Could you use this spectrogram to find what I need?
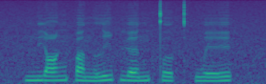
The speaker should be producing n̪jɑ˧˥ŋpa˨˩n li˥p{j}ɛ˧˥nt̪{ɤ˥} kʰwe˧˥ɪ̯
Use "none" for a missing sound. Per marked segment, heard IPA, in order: ɥ, ɤ˧˥

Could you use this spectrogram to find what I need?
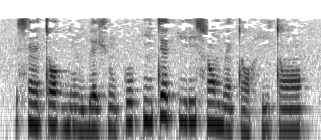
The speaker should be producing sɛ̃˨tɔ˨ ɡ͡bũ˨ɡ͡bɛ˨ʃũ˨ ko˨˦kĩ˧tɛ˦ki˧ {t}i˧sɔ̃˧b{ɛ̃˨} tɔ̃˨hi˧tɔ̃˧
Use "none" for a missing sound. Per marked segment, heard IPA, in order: ɾ, ɛ̃˨

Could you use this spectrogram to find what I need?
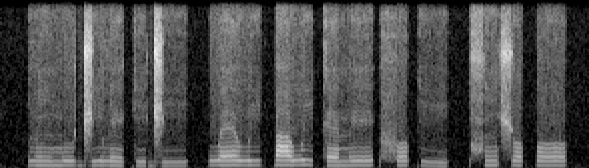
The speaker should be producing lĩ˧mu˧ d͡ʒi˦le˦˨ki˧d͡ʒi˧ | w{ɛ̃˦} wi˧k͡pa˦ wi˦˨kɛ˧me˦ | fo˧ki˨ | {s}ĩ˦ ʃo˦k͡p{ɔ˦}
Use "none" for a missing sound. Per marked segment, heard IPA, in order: ɛ˦, s, o˦

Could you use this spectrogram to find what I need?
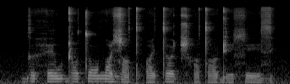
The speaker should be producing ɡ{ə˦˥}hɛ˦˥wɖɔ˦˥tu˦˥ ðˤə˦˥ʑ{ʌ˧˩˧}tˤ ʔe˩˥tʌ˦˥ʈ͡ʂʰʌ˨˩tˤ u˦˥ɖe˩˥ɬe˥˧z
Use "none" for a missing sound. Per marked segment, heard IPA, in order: ə˦˥, ʌ˧˩˧

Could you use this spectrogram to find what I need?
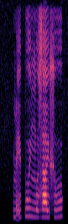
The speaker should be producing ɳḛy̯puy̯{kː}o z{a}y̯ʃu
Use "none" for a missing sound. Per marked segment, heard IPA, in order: ŋ, a

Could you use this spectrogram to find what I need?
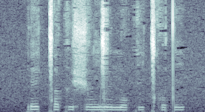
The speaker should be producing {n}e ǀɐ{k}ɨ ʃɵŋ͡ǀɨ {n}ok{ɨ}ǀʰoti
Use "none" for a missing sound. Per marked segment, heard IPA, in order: ɾ, k, n, i

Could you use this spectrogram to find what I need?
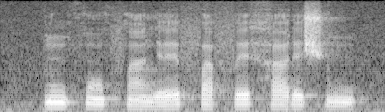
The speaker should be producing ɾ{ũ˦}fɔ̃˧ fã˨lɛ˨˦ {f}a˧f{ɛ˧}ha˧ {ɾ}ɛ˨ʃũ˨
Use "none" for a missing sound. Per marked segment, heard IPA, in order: ũ˦, f, ɛ˦, ɾ

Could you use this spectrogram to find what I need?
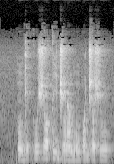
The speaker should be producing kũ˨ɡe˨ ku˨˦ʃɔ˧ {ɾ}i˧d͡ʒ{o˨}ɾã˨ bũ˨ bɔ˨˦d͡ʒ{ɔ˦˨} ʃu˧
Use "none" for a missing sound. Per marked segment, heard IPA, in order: t, o˨, ɔ˦˨

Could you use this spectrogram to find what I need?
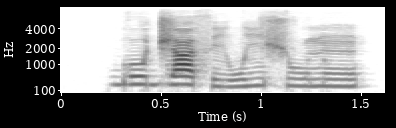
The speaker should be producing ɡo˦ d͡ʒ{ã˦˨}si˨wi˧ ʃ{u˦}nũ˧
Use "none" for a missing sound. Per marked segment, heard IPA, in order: a˦˨, u˧

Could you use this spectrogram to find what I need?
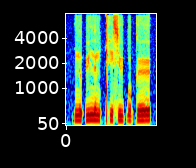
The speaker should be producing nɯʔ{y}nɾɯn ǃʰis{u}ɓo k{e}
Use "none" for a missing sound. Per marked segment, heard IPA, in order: y, y, ø

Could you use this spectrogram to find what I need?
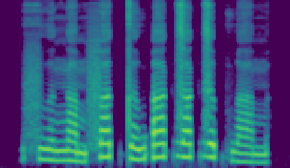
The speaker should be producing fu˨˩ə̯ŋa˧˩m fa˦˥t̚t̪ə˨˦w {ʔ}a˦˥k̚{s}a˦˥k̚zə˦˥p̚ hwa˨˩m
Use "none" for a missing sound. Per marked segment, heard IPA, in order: ʔ, z

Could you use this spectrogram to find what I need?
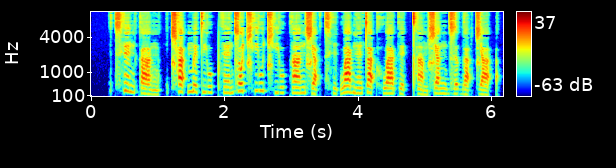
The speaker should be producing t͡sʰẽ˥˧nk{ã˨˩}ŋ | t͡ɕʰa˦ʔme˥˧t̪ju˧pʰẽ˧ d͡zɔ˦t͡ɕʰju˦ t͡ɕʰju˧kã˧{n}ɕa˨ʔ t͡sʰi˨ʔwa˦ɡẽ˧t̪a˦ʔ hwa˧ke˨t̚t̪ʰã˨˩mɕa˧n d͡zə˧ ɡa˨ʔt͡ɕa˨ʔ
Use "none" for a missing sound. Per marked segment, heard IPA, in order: a˨˩, n

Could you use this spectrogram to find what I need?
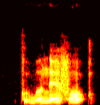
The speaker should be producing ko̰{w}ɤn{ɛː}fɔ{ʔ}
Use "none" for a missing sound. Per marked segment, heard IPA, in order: w, ɛː, k

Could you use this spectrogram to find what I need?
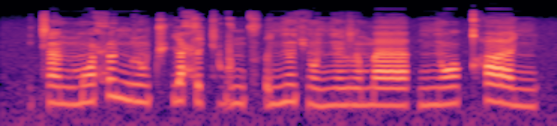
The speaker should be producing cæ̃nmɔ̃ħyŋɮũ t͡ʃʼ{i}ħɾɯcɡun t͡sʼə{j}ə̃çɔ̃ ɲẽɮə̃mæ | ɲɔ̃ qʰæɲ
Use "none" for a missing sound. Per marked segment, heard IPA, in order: i, ɲ

